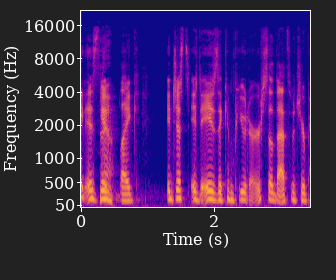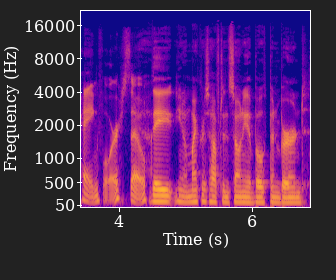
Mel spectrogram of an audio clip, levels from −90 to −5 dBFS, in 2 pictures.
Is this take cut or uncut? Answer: cut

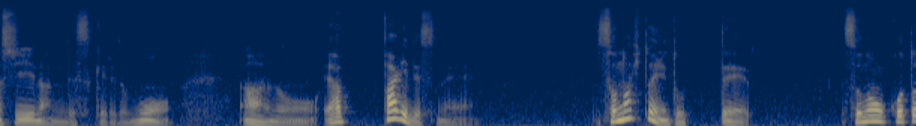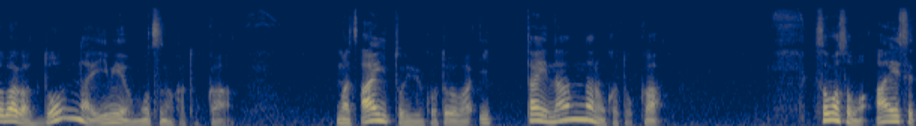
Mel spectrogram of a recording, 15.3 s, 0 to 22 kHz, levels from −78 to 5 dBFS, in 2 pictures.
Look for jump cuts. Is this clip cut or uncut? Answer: cut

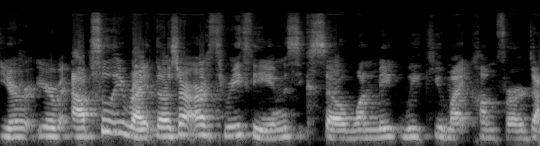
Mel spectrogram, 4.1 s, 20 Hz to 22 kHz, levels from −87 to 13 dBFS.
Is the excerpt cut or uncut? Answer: cut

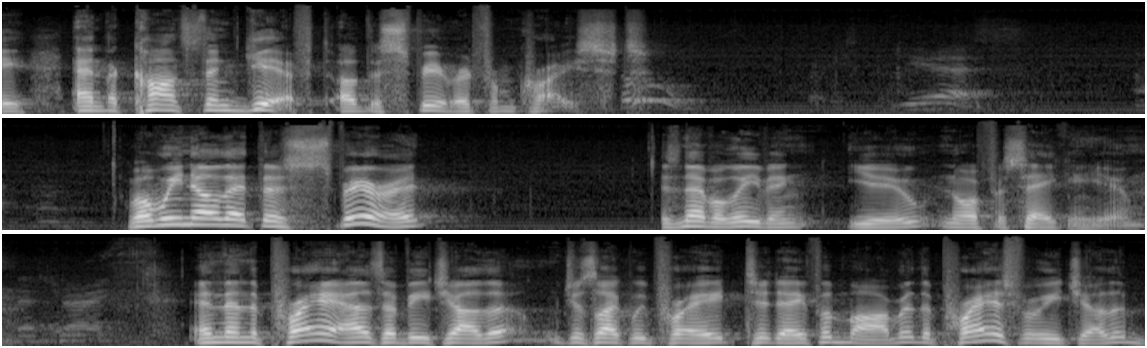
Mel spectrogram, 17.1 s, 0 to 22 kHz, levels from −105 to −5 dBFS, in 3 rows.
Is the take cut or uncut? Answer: uncut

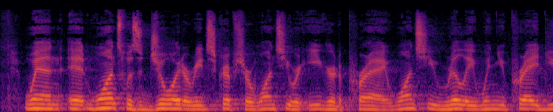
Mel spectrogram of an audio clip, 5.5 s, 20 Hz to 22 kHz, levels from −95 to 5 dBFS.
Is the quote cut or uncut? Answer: uncut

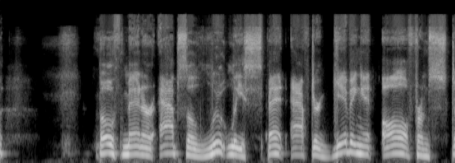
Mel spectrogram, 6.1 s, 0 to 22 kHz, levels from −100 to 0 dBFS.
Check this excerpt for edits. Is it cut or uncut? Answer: cut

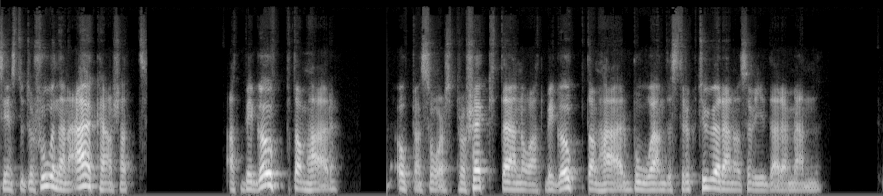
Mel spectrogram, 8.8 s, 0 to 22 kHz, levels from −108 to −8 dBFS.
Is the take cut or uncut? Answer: uncut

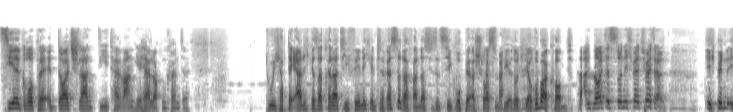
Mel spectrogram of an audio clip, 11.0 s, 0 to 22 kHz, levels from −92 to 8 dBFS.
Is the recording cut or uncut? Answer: uncut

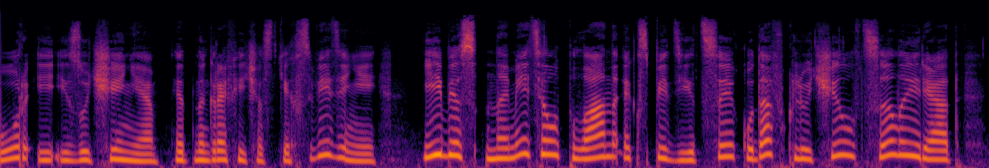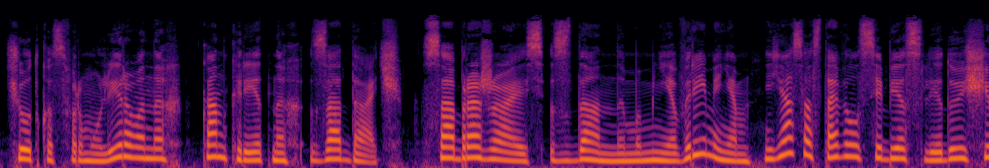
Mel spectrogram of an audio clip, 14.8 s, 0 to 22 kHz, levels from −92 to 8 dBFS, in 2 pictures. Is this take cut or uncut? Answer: cut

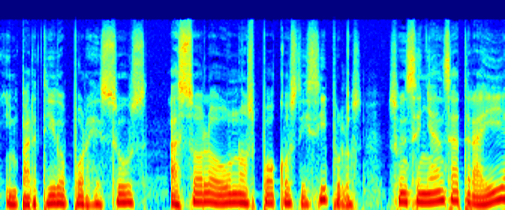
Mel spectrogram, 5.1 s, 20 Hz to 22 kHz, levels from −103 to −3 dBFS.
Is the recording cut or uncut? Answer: uncut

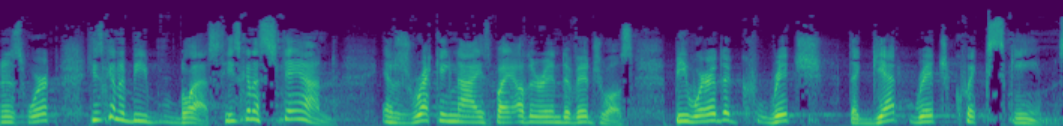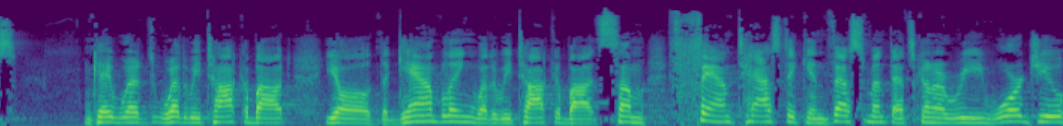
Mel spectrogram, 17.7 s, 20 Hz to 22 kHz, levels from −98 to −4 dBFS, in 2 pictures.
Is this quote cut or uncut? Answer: uncut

